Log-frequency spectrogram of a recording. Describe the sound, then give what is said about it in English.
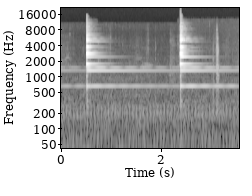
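A ceremonial bell tolls slowly at a Black History Month observance with a wreath laying, at a monument in front of the Mason Square Fire Station in Springfield honoring firefighter Lenny Corbin: two clear strikes about two seconds apart, each with a long shimmering sustain, followed by a fainter knock; no one speaks. “There was a wreath laying and bell tolling.”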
